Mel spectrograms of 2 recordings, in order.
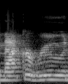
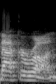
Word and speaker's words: macaron: and it does say macaroon on it. I'm not mispronouncing the word, but I think they meant macaron because those are the ones that are like those pastel colored cookies.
